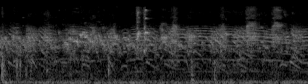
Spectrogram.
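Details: Java sparrow song: bright, rippling twitters and quick piping notes from several birds blending into a continuous high chatter, with a brief louder burst midway.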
